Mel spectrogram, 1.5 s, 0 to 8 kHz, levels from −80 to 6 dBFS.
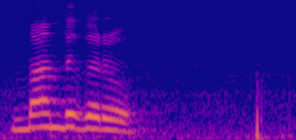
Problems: echo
